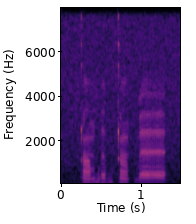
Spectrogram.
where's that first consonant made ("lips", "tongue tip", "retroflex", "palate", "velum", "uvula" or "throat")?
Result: retroflex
